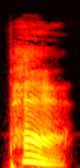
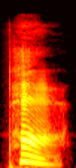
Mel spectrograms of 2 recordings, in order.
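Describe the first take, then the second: Both takes have the same delivery.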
